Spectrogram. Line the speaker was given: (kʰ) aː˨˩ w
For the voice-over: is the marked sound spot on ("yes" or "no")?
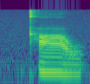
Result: yes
